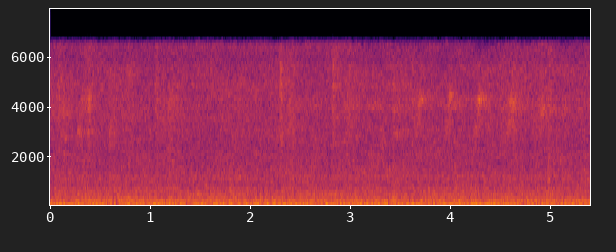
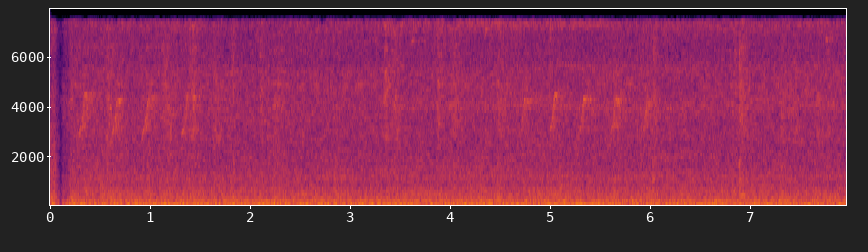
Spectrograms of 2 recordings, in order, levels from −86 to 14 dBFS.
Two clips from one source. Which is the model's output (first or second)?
first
